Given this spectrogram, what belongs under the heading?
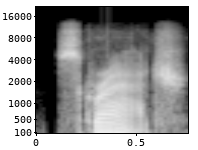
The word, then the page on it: scratch: American English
